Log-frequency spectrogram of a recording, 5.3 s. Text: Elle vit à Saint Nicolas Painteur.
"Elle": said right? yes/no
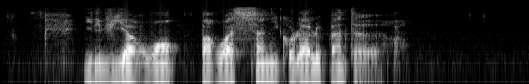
no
